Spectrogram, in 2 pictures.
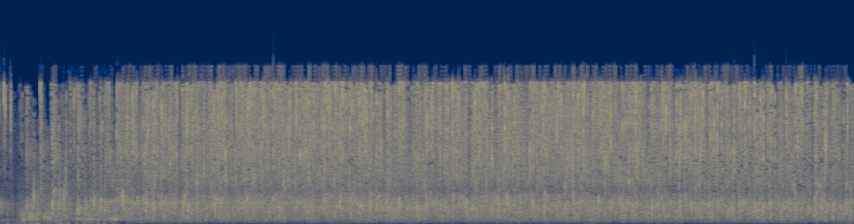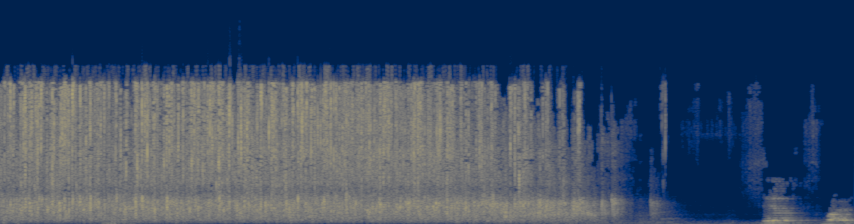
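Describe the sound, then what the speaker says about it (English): Long, steady applause from an event audience honoring a guest who stands, dense clapping for about fourteen seconds before stopping, followed by brief talk. "I ask that you give Janet Moran, if she would stand, if she's not standing already, a round of applause."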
